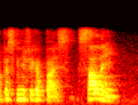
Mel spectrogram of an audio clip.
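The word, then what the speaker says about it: שָׁלֵם: Salém, né? Shalem, né? Na pronúncia.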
